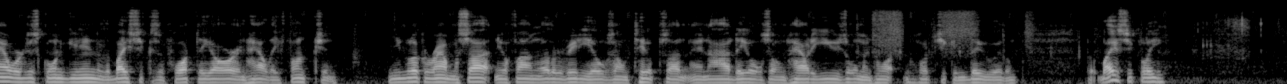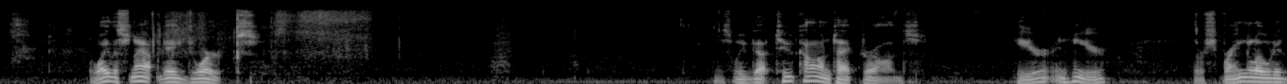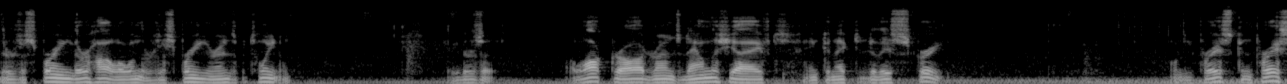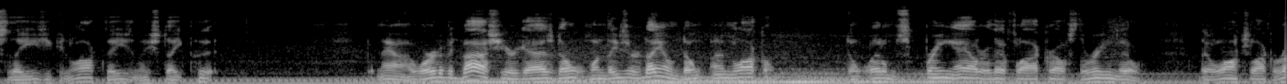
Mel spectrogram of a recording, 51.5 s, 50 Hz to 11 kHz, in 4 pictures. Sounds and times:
Speech: 0:00.0 - 0:10.3, 0:10.9 - 0:11.7, 0:13.8 - 0:15.6, 0:20.0 - 0:22.2, 0:23.0 - 0:24.0, 0:24.8 - 0:28.7, 0:30.2 - 0:30.8, 0:31.4 - 0:35.2, 0:37.4 - 0:40.8, 0:42.3 - 0:46.4, 0:47.1 - 0:50.0, 0:50.6 - 0:51.4.

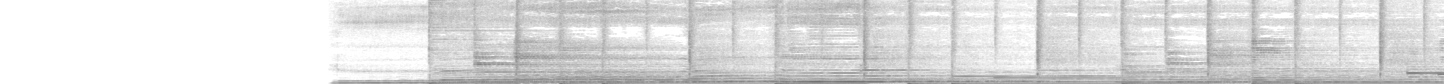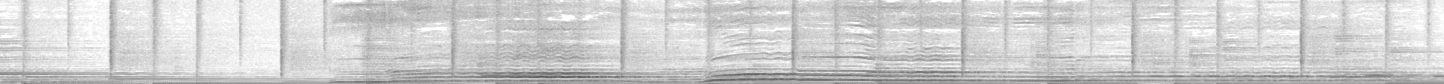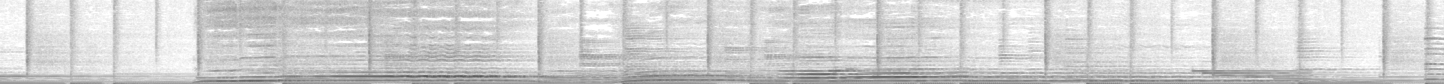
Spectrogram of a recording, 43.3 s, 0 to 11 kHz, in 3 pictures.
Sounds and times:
New-age music: 0:03.7 - 0:43.3.

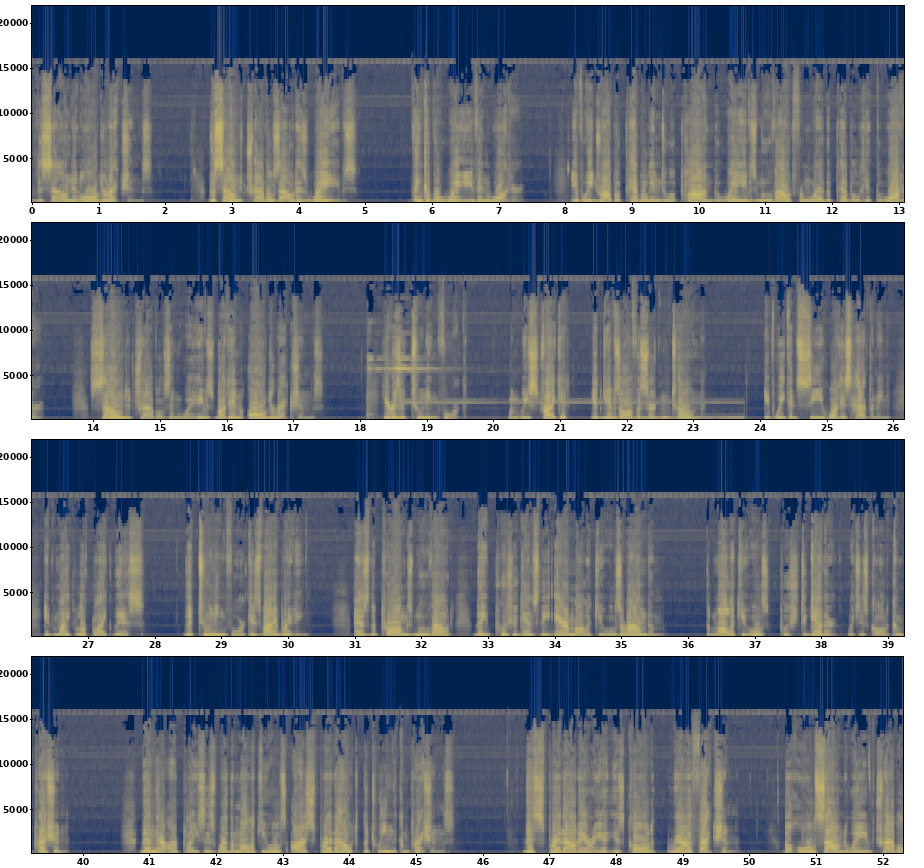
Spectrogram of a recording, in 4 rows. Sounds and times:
Speech: 0:00.0 - 0:01.9, 0:02.6 - 0:05.0, 0:05.7 - 0:07.4, 0:08.1 - 0:13.3, 0:13.9 - 0:17.5, 0:18.2 - 0:19.6, 0:20.2 - 0:23.2, 0:24.1 - 0:30.4, 0:31.0 - 0:35.7, 0:36.3 - 0:39.9, 0:40.8 - 0:45.6, 0:46.6 - 0:52.3.

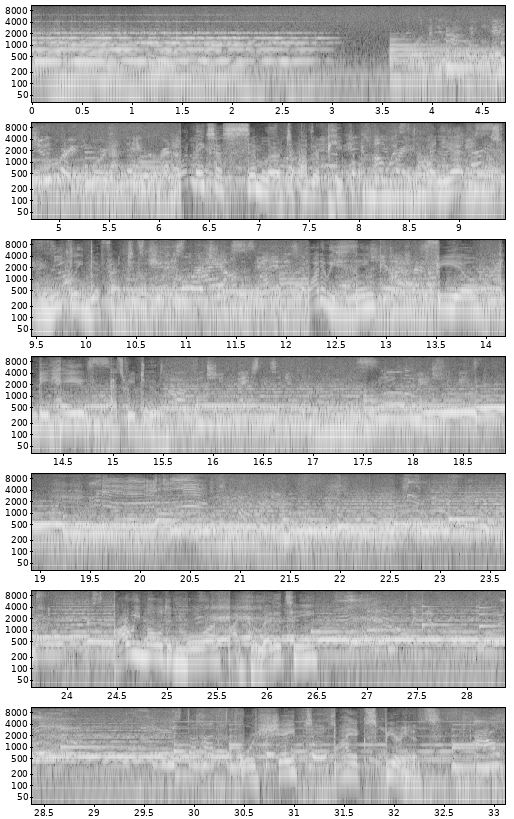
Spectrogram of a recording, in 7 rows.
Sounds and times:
Music: 0:00.0 - 0:33.1
Speech: 0:04.0 - 0:16.8.

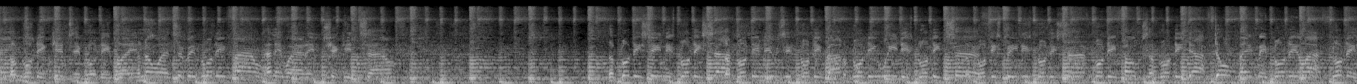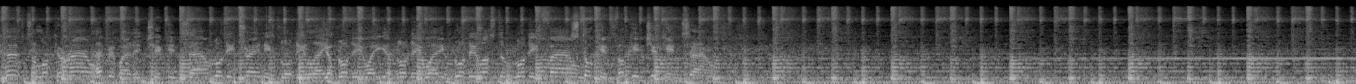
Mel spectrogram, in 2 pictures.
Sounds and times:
Swing music: 0:00.0 - 0:27.1.

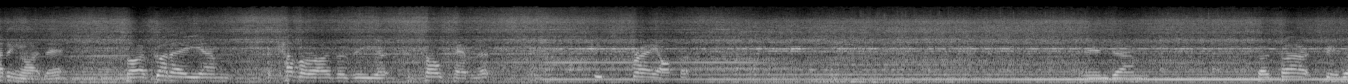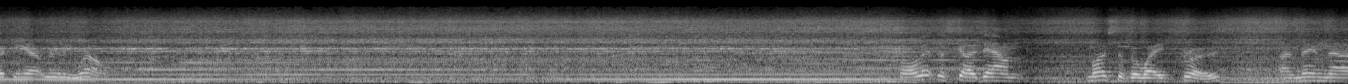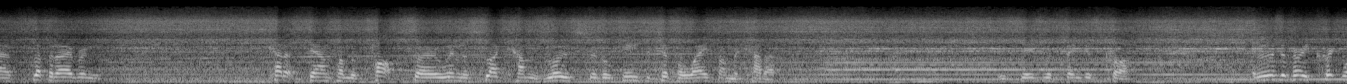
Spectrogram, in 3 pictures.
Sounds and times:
Speech: 0:00.0 - 0:05.0, 0:06.0 - 0:06.9, 0:10.8 - 0:11.5, 0:12.6 - 0:14.6, 0:22.5 - 0:23.7, 0:24.4 - 0:25.7, 0:26.3 - 0:28.0, 0:29.7 - 0:34.8, 0:37.0 - 0:38.3, 0:39.5 - 0:40.4.

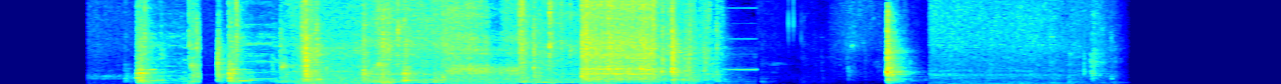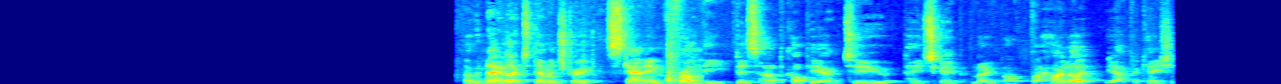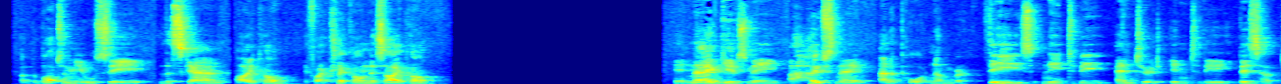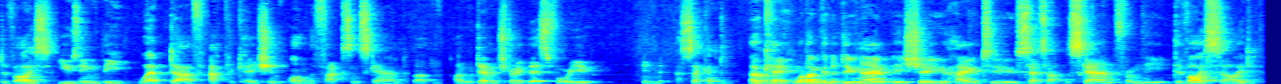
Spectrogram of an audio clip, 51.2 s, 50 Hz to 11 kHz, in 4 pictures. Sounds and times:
Printer: 0:01.3 - 0:07.4.

